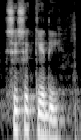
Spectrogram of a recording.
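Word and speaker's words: Tshisekedi: तो ये हैं फेलिक्स शिशेकेदी। टी साइलेंट है इनके नाम में, तो वो शिशेकेदी पढ़ा जाएगा।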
